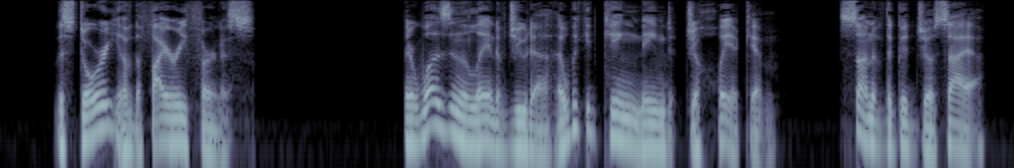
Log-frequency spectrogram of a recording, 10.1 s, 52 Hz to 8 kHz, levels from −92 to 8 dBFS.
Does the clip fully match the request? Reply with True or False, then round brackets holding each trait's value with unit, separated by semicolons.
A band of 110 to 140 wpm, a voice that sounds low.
True (135 wpm; 105 Hz)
